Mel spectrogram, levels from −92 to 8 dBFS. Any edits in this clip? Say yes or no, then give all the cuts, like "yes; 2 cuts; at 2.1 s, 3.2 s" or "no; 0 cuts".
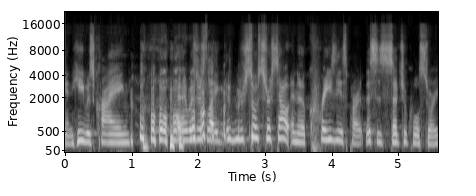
no; 0 cuts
